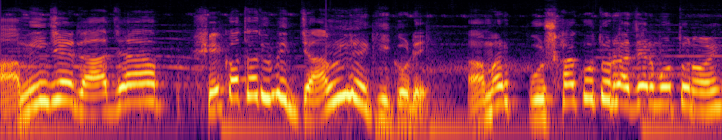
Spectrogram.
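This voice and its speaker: A man performs a cartoonish character voice at a fairly high pitch, with very wide pitch swings and very even loudness. He speaks at a fairly slow pace, and clear music plays in the background. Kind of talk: animated folk tale acting. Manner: stately, repeats words for emphasis.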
